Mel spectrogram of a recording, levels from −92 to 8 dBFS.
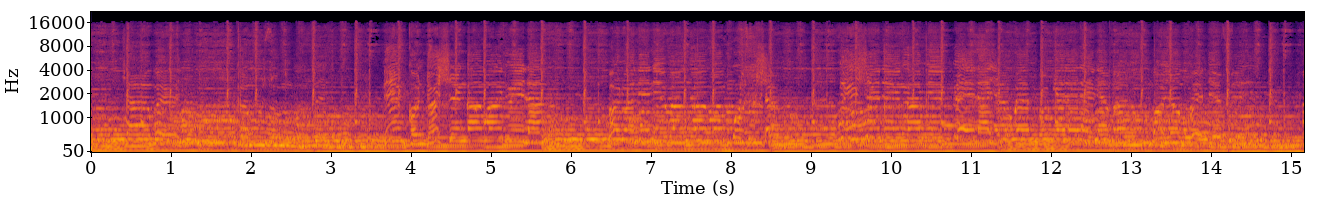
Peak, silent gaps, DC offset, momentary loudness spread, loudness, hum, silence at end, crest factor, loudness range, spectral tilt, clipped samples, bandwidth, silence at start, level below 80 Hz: -6 dBFS; none; under 0.1%; 2 LU; -16 LUFS; none; 0 s; 10 dB; 1 LU; -5 dB/octave; under 0.1%; 17 kHz; 0 s; -24 dBFS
